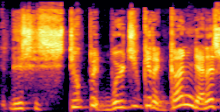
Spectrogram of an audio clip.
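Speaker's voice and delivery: building into a scared yell; panicked. Acted. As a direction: cousin pleads with Dennis over the gun. Pleading with armed cousin.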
